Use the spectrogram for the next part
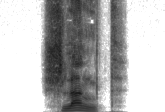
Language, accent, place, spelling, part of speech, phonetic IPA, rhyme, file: German, Germany, Berlin, schlangt, verb, [ʃlaŋt], -aŋt, De-schlangt.ogg
- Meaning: second-person plural preterite of schlingen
